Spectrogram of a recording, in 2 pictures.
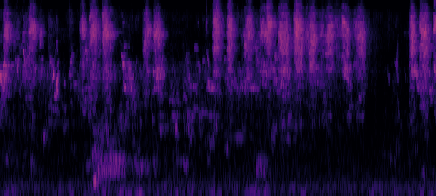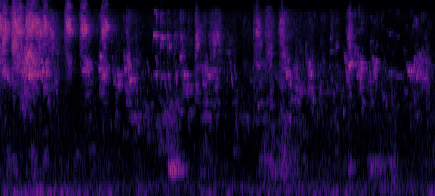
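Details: Chicks eating and playing, long spell of rapid, repeated high peeps in dense clusters, with a short quieter gap near six seconds and some low clicking sounds.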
